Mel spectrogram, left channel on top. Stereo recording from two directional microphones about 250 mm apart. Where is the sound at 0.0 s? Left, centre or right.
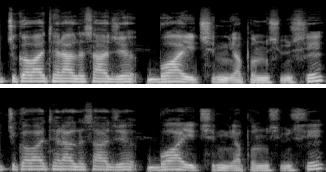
Centre.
